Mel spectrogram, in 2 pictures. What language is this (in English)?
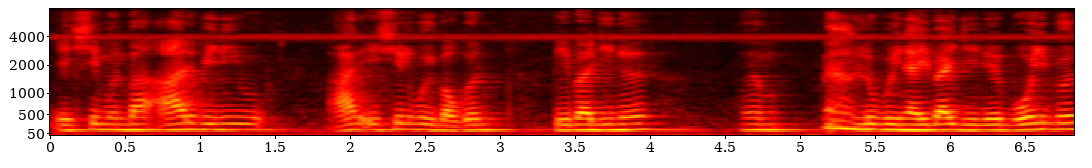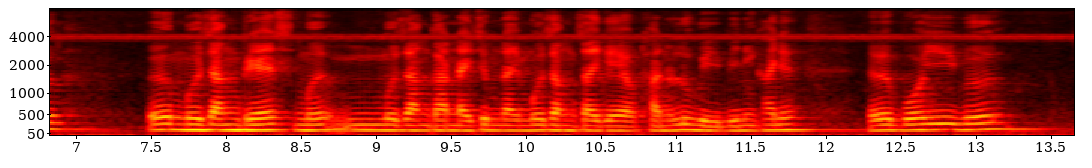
Bodo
